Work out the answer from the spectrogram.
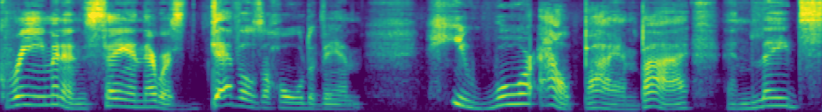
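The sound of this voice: The voice reads in an unforced way. Nothing about the delivery sounds pushed.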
